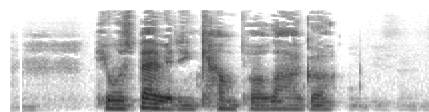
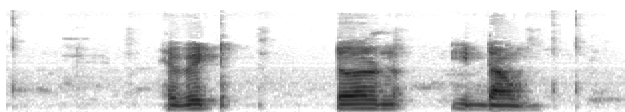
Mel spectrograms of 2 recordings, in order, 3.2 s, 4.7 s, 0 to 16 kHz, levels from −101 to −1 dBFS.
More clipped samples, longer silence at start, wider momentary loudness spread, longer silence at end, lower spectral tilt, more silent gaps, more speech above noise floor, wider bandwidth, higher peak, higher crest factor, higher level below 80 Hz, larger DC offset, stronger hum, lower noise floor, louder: neither; second, 0.7 s vs 1.25 s; second, 13 LU vs 18 LU; about the same, 0.7 s vs 0.8 s; second, -4.5 dB/octave vs -7 dB/octave; neither; second, 39 dB vs 58 dB; first, 11.5 kHz vs 5.4 kHz; about the same, -2 dBFS vs -2 dBFS; about the same, 24 dB vs 20 dB; first, -70 dBFS vs -78 dBFS; neither; neither; second, -64 dBFS vs -76 dBFS; second, -25 LUFS vs -19 LUFS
